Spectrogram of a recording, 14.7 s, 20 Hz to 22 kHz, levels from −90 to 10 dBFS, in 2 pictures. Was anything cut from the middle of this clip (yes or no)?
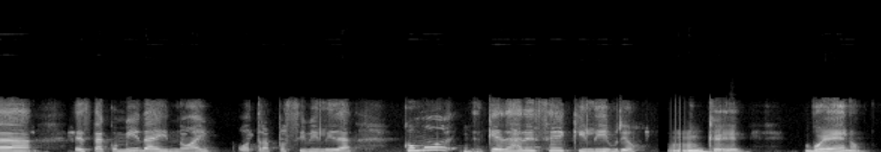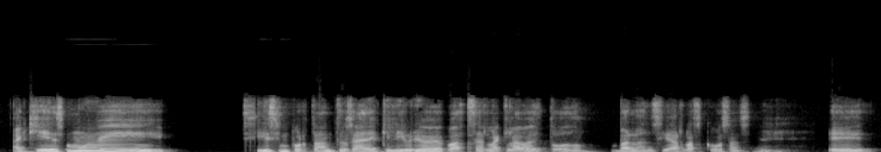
yes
